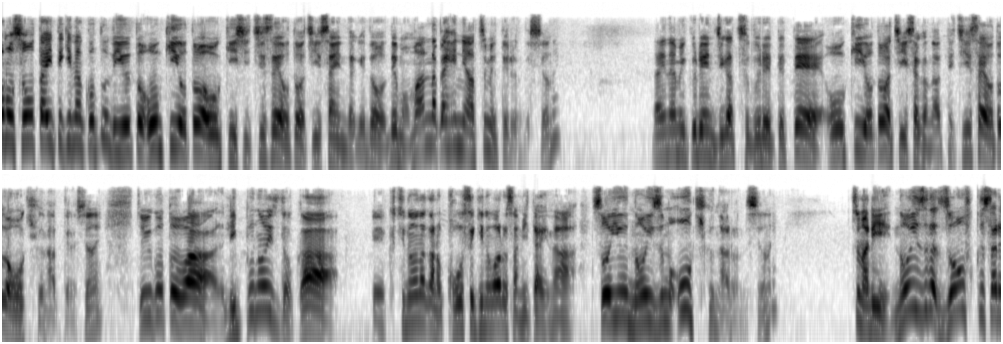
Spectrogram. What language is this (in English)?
Japanese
